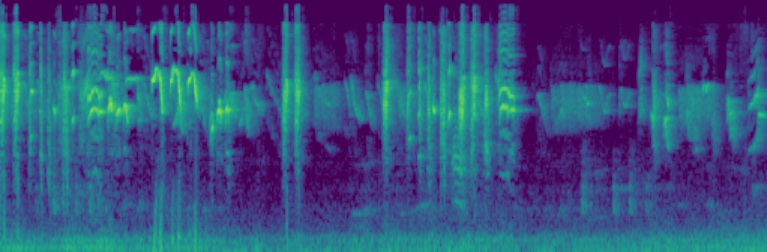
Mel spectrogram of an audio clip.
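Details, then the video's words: Lively sunbird song used to set other sunbirds singing and train young birds: rapid high twittering and scratchy chirps in bursts, quieter thin notes after a pause, faint low hum. "KONIN GACOR BUAT PANCINGAN TROTOLAN"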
